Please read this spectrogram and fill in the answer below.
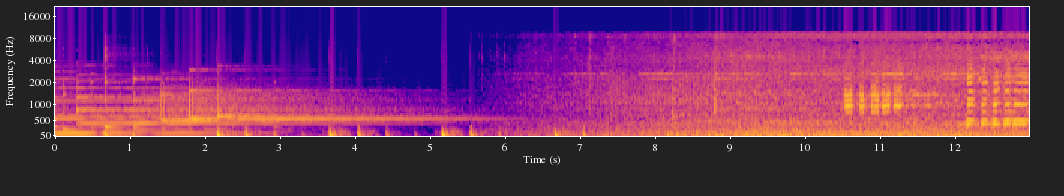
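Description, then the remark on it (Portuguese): Buses arrive in Zaporizhzhia, Ukraine, carrying 101 people rescued from the Azovstal industrial complex in the Mariupol region: deep, rhythmic engine thumps rumble in, then a swelling wash of traffic noise as several horns toot and blare in short bursts. “Estamos a ouvir a chegada à Aporídia de autocarros que resgataram uma centena de pessoas da região de Mariupol.”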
